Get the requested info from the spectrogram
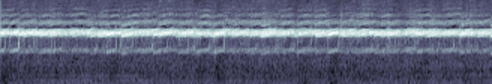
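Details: A night chorus of many spring peepers at a frog pond early in the year forms a steady, piercing wall of high peeps without pause. Faint low rumbling sits far beneath.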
